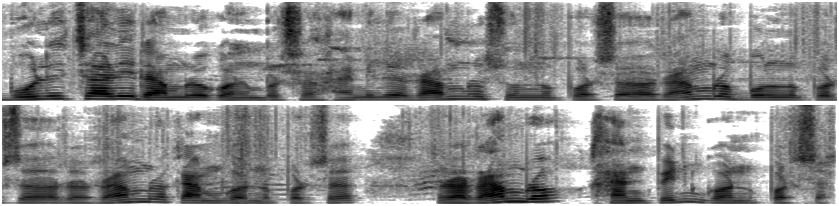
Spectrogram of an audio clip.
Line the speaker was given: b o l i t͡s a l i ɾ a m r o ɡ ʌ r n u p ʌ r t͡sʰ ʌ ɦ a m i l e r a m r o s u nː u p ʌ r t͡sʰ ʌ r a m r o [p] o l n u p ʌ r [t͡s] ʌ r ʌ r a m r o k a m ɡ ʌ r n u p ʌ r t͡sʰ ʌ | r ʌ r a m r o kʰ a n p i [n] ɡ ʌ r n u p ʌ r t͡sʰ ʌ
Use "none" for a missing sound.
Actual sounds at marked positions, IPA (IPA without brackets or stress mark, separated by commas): b, t͡sʰ, n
